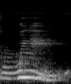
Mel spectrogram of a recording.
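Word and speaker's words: oui: Okay, so it's we, okay, O-U-I, all right, just wrote that for you, okay?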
